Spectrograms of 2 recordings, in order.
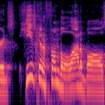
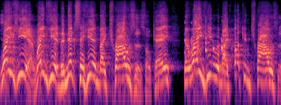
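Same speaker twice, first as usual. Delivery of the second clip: put-on, laid-on New York accent, pitched up; 7 semitones higher than usual. Speaker doing his New York guy talking about the Knicks, New York accent. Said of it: "I'm going to do my New York guy".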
